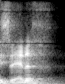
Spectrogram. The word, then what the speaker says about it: Zenith: Um, but I the uh I'll also say we say Zenith. I think Zenith is the American pronunciation, right?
